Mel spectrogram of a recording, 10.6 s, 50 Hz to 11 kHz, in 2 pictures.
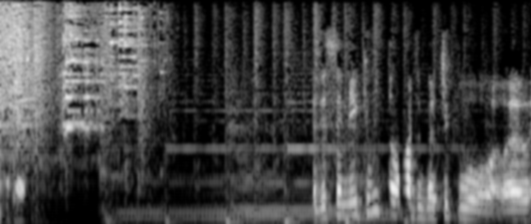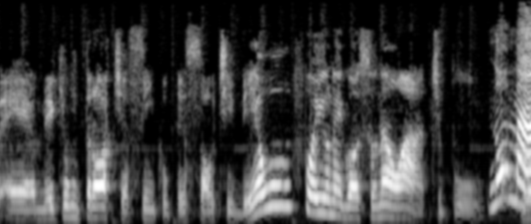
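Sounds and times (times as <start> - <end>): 
glass dishes shattering on a tray dropped on ship stairs: 0.0 - 1.8
glass fragments clinking and tinkling: 0.0 - 1.8
speech: 3.2 - 10.6.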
